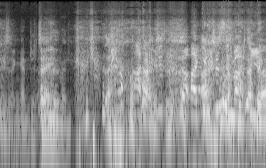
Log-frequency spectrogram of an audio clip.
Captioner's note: laughing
